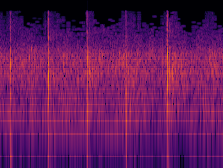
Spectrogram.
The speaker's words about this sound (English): Give him a big hand clap of praise tonight if you love him with all your heart.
